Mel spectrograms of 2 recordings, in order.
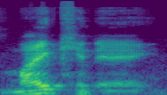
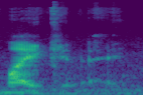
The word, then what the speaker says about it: Mycenae: turns into a war machine, and nobody wants to fuck with Mycenae. It's pronounced And, Mycenae? Yes, I thought it was C's are like hard K's in ancient Greek.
